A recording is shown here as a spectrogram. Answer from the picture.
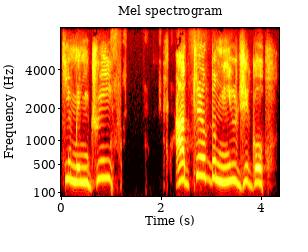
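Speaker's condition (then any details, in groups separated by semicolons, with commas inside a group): Cerebral palsy; calm voice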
